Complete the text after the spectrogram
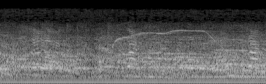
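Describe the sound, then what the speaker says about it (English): A crowd at a karate match roars and cheers in a dense, steady wash of voices, with one rising whoop standing out above the din. "you can hear the crowd"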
